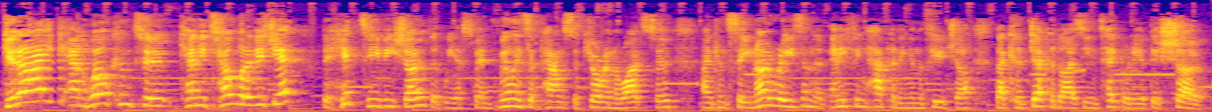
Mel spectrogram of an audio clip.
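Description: A man's voice: high-pitched, a little fast, few pauses, lightly acted. Man putting on a blustering Aussie quiz host, put-on Australian accent, cocky showman, roomy echo, faint music behind. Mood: showy. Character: brash Australian male game show host. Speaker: podcast host. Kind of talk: comedic game show parody.

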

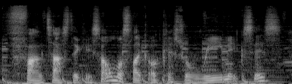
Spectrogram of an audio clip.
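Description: Podcast host guy, deep-ish voice, bit of a cold, blunt and sweary, faint music behind. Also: sing-song, normal speed, gravelly, pushed and bright. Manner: frank, swears casually. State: has a cold. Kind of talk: casual podcast chat.

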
